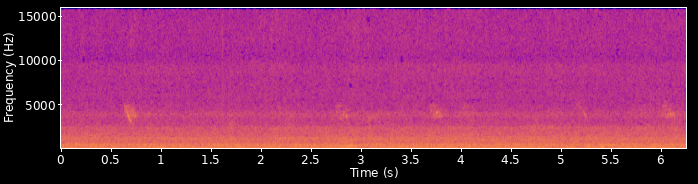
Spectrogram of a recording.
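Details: Even, droning buzz of honey bees lasting the whole stretch, with a handful of faint high chirps spaced a second or so apart.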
